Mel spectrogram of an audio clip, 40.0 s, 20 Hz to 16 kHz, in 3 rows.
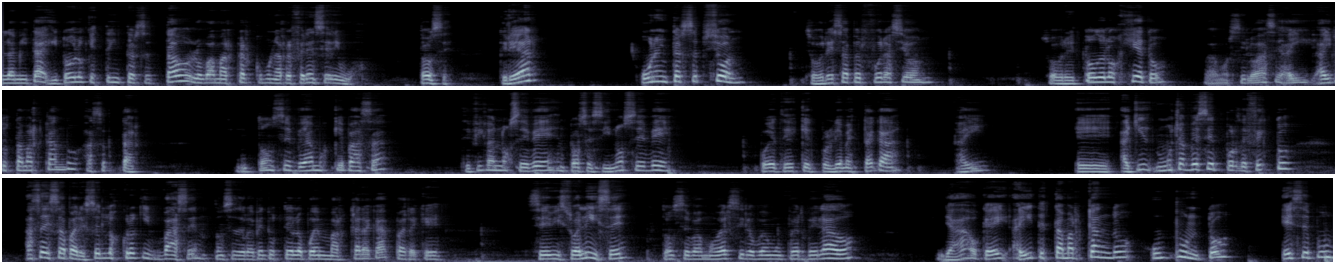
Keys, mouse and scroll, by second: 6.7-9.0 drag, 32.4 click, 34.3 click, 35.0 click, 39.6 click.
